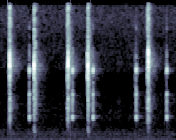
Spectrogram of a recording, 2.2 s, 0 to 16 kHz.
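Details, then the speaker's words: Jeep Cherokee XJ fuel pump relay bench-tested by feeding 12 V to the coil terminals (including 85) with a power probe; sharp crisp clicks in pairs show the coil works and the relay is good. "Clac, donc on entend bien la bobine qui claque, donc ça veut dire que le relais est bon."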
